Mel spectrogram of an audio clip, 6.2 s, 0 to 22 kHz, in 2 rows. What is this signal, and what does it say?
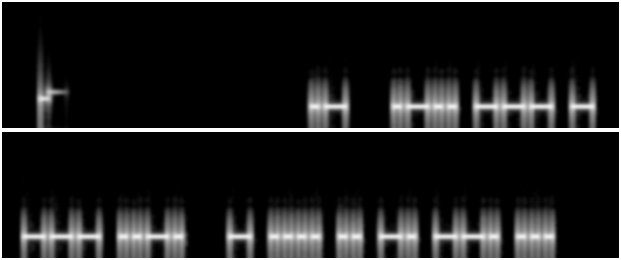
Morse code, heard as a keyed tone, about 34 wpm, 700 Hz. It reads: A LOT OF THINGS
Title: Sets of 4 Words 35wpm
